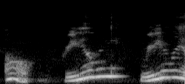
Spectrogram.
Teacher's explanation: where i would probably use the tense e really is if i'm stretching it out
